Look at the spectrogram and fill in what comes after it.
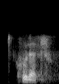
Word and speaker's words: Kulac: hat er gegen den Ulvi Kulak, Kulak? Kulac. Mhm. Kulac, gut, ich, wie das ausgesprochen wird, hat er ja in der Richtung ermittelt.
